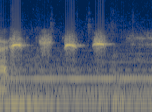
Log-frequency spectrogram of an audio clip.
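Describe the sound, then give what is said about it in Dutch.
A person whistles a short, jaunty tune of four quick rising notes, fairly clear, over a low steady hum, imitating a man whistling as he walked down a ship's gangplank. “Maar ik zag de man uh, de loopplank aflopen, fluitend zo, van...”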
